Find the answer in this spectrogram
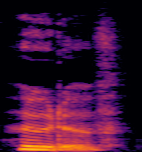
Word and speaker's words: who'd've: And now we have who would have, which becomes who'd've.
